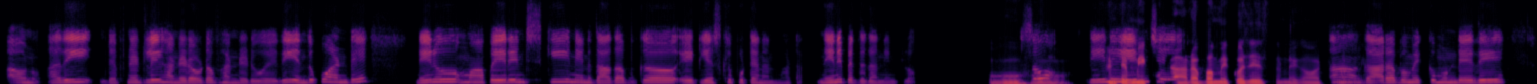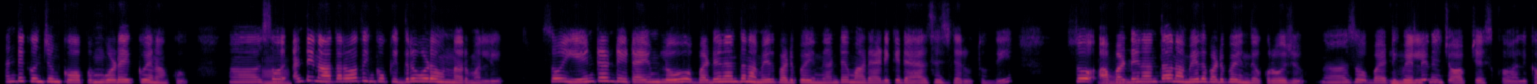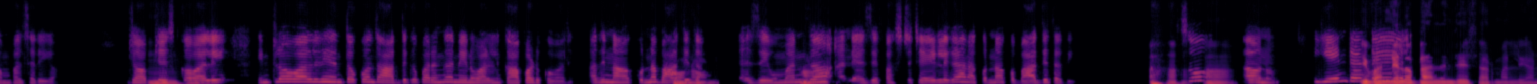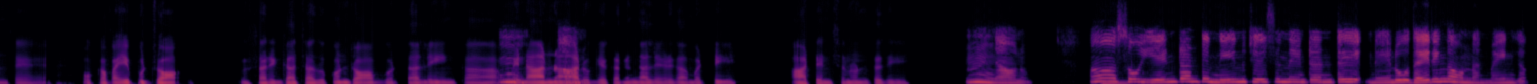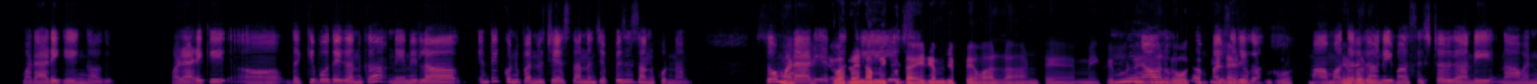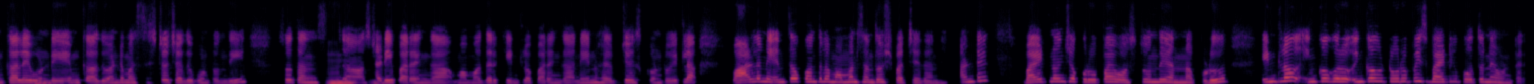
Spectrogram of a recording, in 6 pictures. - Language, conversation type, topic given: Telugu, podcast, కుటుంబాన్ని సంతోషపెట్టడం నిజంగా విజయం అని మీరు భావిస్తారా?
- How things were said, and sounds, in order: in English: "డెఫినైట్‌లీ హండ్రెడ్ అవుట్ ఆఫ్ హండ్రెడు"; in English: "పేరెంట్స్‌కి"; in English: "ఎయిట్ ఇయర్స్‌కి"; in English: "సో"; in English: "సో"; in English: "సో"; in English: "టైంలో"; in English: "డ్యాడీకి డయాలిసిస్"; in English: "సో"; in English: "సో"; in English: "జాబ్"; in English: "కంపల్సరీగా. జాబ్"; in English: "యాస్ ఎ ఉమెన్‌గా అండ్ యాస్ ఎ ఫస్ట్ చైల్డ్‌గా"; laugh; in English: "సో"; in English: "బాలన్స్"; in English: "జాబ్"; in English: "జాబ్"; in English: "సో"; in English: "మెయిన్‌గా"; in English: "డ్యాడీకి"; in English: "సో"; in English: "డ్యాడీ"; in English: "త్రీ"; in English: "కంపల్సరీ‌గా"; in English: "లోగా"; in English: "మదర్‌గాని"; in English: "సిస్టర్‌గాని"; in English: "సిస్టర్"; in English: "సో"; in English: "స్టడీ"; in English: "మదర్‌కి"; in English: "హెల్ప్"; in English: "టూ రూపీస్"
